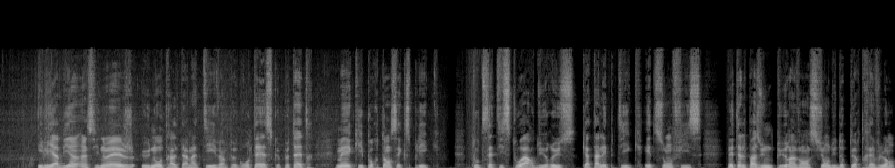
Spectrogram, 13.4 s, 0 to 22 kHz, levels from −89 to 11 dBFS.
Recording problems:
household noises; faint; throughout; 25 dB below the speech

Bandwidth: 15.5 kHz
